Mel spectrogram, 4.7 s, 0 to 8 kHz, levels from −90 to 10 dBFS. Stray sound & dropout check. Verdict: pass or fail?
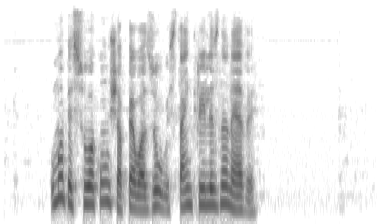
pass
